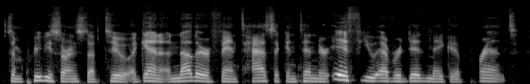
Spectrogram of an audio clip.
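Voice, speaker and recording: A man's voice: fairly high pitch, a little fast, a bit bright, dry recording, studio quality. A man co-hosting a casual chat over a video call, enthusiastic and full of fillers. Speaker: podcast co-host.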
